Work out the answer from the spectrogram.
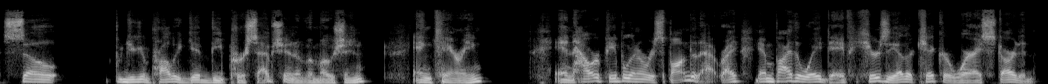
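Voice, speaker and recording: A man in his fifties with a fairly low, husky voice, close and dry. He talks in a blunt, informal way as a guest giving opinions, often tagging his points with a questioning check. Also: expressive, moderate pace, dry recording. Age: 50s. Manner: blunt, informal, punctuates points with "right?" and "dude". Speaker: interview guest, front desk trainer. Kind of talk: casual, animated opinion talk.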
